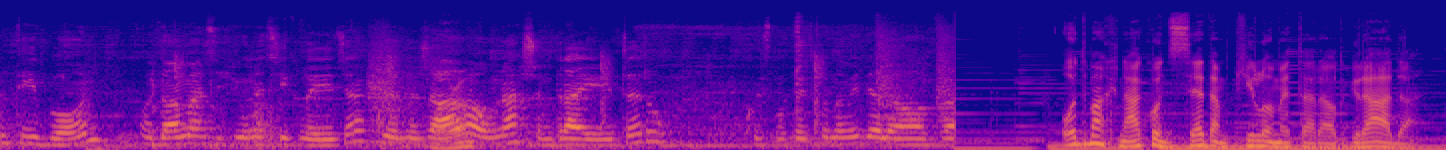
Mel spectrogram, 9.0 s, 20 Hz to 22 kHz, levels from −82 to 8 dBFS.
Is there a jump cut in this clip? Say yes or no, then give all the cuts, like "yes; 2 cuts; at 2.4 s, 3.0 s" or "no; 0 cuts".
yes; 1 cut; at 6.0 s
